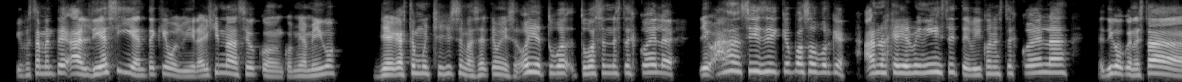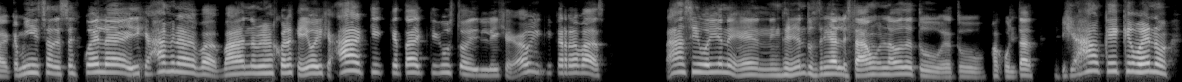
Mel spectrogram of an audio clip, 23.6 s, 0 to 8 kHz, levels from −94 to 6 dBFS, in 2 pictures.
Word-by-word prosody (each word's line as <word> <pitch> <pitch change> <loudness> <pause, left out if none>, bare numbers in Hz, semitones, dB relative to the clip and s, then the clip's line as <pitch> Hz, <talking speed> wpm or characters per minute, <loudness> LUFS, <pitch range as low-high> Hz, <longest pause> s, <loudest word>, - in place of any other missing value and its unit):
y 165 - -13
justamente 220 +5 -1
al 210 -3 +6
día 210 +6 +5
siguiente 205 - +1
que 205 +1 -3
volví 155 -6 -5
a - - -6
ir 150 - -1
al 165 - 0
gimnasio 205 -3 -1
con 145 -5 -6
con 145 +2 -12
mi 155 - -3
amigo, 200 +8 -1 0.3
llega 185 +6 +5
este 195 +4 -2
muchacho 215 -2 -6
y - - -9
se 225 +1 -4
me 170 - -3
acerca, 185 +4 -5
y - - -2
me 200 - -3
dice, 165 -2 -6
oye: 245 0 +2
"¿Tú 225 - -9
va 230 0 +2
tú 205 - -6
vas 225 +1 0
en 235 -1 -7
esta 230 +1 -7
escuela?". 240 -2 -1 0.3
Y 385 - -6
digo: - - +1
"Ah, 290 +1 +2
sí, 290 0 +2
sí, 275 0 0
¿qué 275 +1 -5
pasó? 270 0 0
¿Por 250 0 -4
qué?". 250 - -3 0.2
"Ah, 225 - +4
no, 245 - 0
es 240 - -3
que 245 - +1
ayer 230 -1 +3
viniste 250 +2 -1
y 260 - -5
te 195 - -2
vi 180 +1 -2
con 220 - -4
esta 215 +1 -7
escuela, 245 +2 +1 0.3
digo, 215 +2 0
con 200 -3 -1
esta 195 -7 +5
camisa 240 +6 -3
de 215 - 0
esta 230 +3 -5
escuela 250 +1 +2
y 195 - +2
dije: 220 - -3
"Ah, 280 - +3
mira, 265 -4 +1
va 195 -6 -1
va 195 +6 +3
en 220 - -7
la 225 - -1
misma 230 +1 +1
escuela 235 +1 +1
que 190 -5 +1
yo". 225 +2 +3
Y - - +3
dije: 230 - -5
"Ah, 295 +2 +6
¿qué 255 -2 -6
qué 235 - -2
tal? 250 +1 +2
Qué 235 - -11
gusto". 240 -4 -6
Y 170 -2 -3
le 170 0 -6
dije: 170 - -8
"Oye, 260 +3 -3
¿en 255 - -26
qué 235 - -25
carrera 235 0 -1
vas?" 235 - -1 0.6
"Ah, 260 +1 0
sí, 265 0 -2
voy 255 +1 0
en, 260 -1 -2
eh, 190 -2 -1
en 170 -1 -10
ingeniero 185 +3 -3
industrial, 210 -1 +1
está 170 -1 +3
a 175 - +4
un 195 0 -5
lado 200 +2 0
de 205 - -1
tu 150 -7 -8
de 130 0 -8
tu 130 -2 -13
facultad". 160 +2 -2 0.2
Dije: 165 +2 -7
"Ah, 290 +1 +3
okey, 285 -1 0
qué 280 0 +1
bueno". 265 -3 +5
225 Hz, 280 wpm, -24 LUFS, 185-245 Hz, 0.6 s, al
